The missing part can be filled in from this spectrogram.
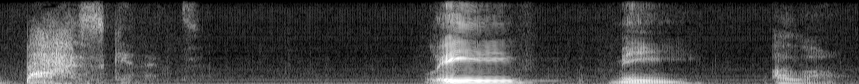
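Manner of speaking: whispered, breathless and secretive; defiant whisper. Pretend. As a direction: hush it like savoring a secret sin. Sinner defies God, whispering.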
